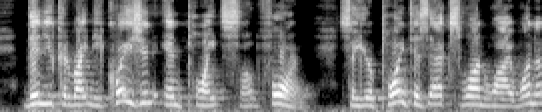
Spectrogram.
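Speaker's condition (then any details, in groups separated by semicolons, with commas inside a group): No condition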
